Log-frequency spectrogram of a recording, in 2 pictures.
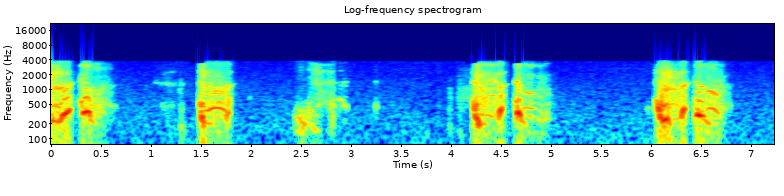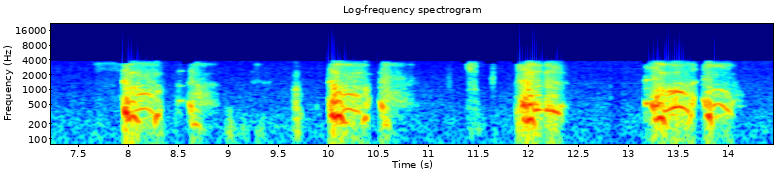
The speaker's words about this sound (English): Keep coughing. Come on out of it.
